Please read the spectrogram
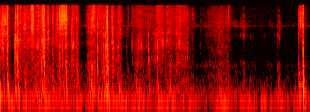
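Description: Foil booster-pack wrapper crinkling and tearing as it is opened, a quick run of crackles over the first three seconds, fading to faint rustling.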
